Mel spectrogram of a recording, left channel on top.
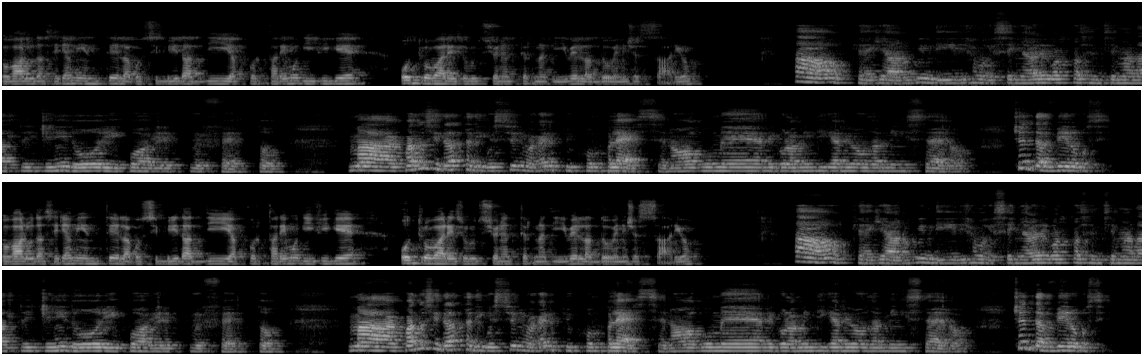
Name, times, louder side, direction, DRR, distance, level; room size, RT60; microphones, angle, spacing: voice 1, 0.0-6.9, right 3 dB, 75° right, 6 dB, 2.5 m, -35 dB
voice 2, 7.6-22.4, right 2 dB, 20° right, -1 dB, 6.1 m, -33 dB
17.0 x 15.0 x 2.6 m, 0.30 s
head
